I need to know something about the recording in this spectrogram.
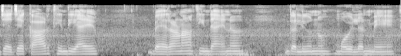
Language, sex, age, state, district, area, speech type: Sindhi, female, 45-60, Rajasthan, Ajmer, urban, spontaneous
